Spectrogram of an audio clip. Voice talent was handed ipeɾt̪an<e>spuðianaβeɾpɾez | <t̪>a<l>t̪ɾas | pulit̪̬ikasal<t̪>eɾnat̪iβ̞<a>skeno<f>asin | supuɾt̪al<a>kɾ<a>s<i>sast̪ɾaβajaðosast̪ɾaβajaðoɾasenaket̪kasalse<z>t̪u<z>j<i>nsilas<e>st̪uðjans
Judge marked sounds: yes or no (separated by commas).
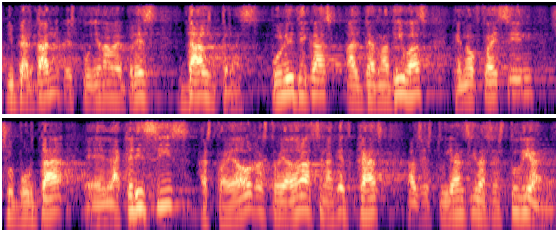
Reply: yes, no, yes, yes, yes, yes, yes, no, yes, no, no, no, yes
